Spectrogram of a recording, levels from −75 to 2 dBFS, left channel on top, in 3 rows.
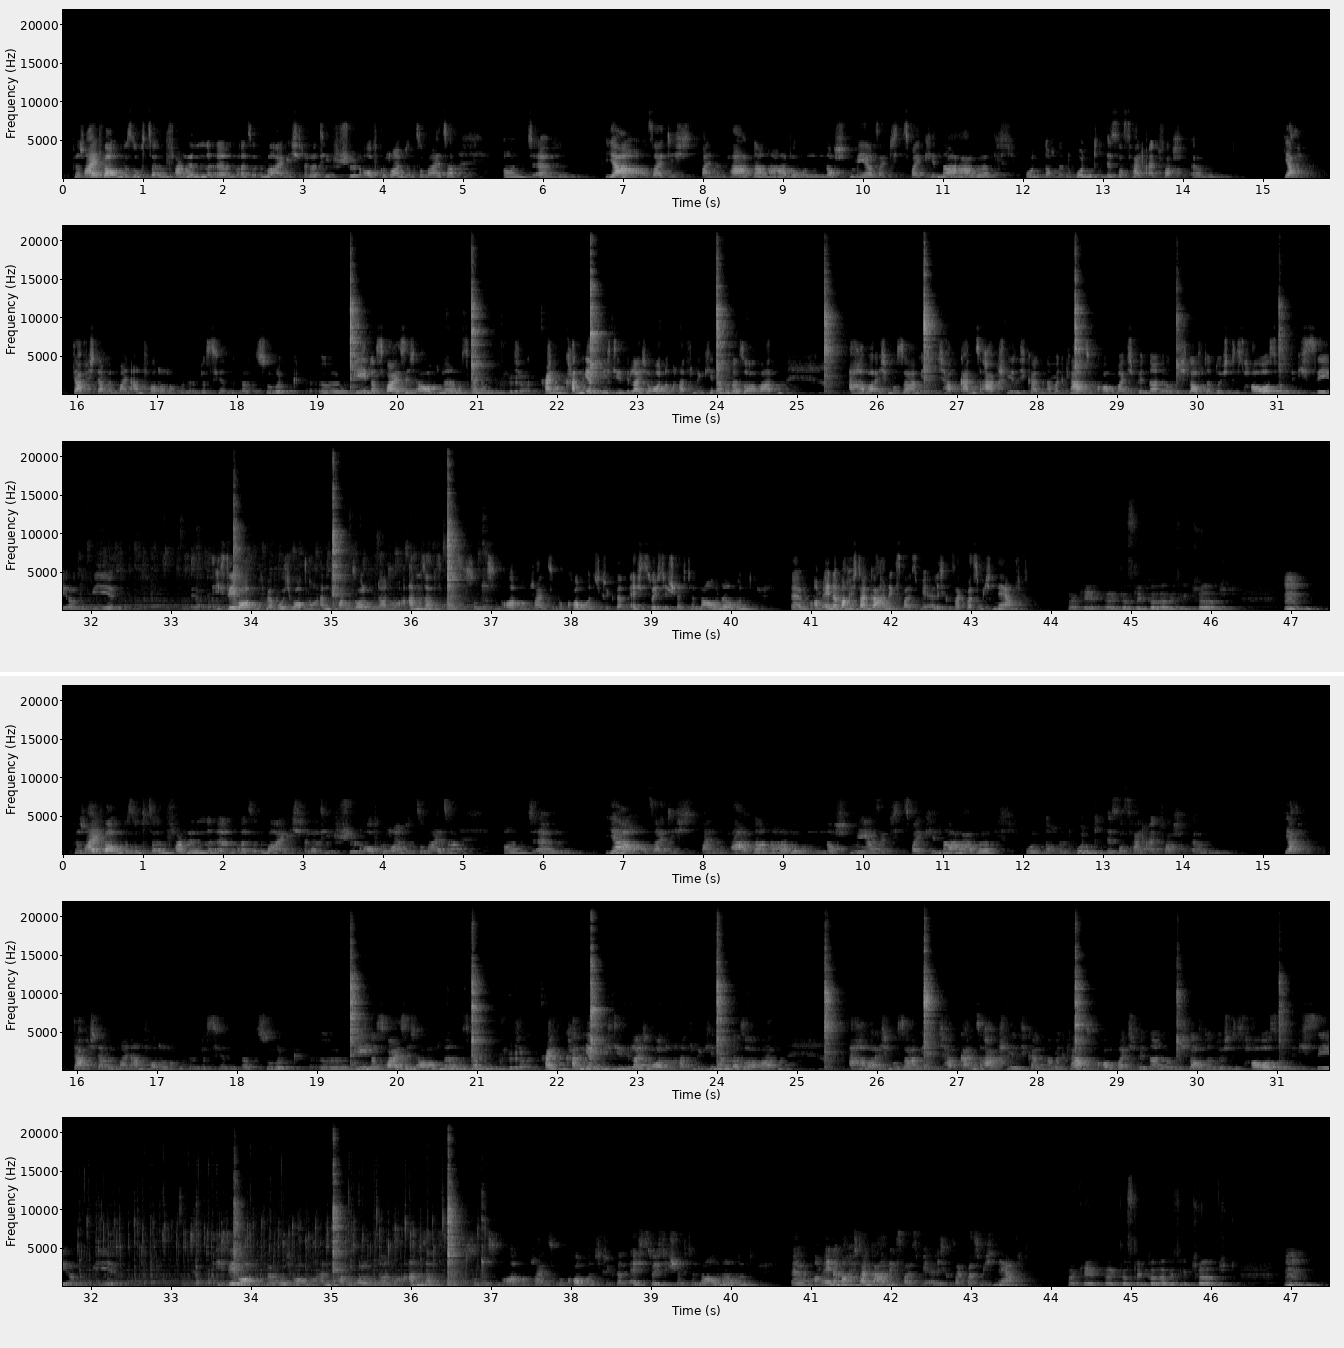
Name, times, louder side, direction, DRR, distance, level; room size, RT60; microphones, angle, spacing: voice 1, 0.1-6.4 6.8-14.5 15.3-15.5 16.0-18.6 19.0-21.5 21.8-32.3 33.2-40.5 40.8-43.5 46.9-47.3, left 3 dB, 65° left, 4 dB, 0.5 m, -42 dB
Tick, 19.1-37.5, left 1 dB, 25° left, 0.7 m, -45 dB
Boiling, 31.8-37.0, right 3 dB, 90° right, 0.6 m, -54 dB
voice 2, 44.2-46.8, right 1 dB, 15° right, 1 dB, 0.4 m, -45 dB
3.8 x 2.1 x 3.5 m, 0.87 s
head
